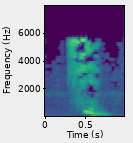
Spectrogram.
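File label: "信", Mandarin Chinese; chinese flashcards; hsk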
